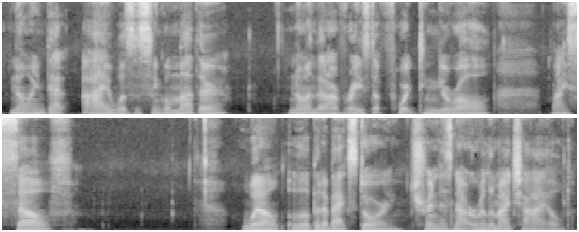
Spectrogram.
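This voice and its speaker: A man's voice: mid-range voice, gravelly, dry recording, clean studio sound. A man telling a first-person dramatic story as a woman character, in a reflective, theatrical manner. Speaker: podcast storyteller.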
